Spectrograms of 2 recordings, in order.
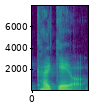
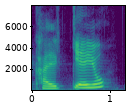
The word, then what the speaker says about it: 갈게요: And when it comes to this 갈게요, it has to be in a tensed way in the second syllable, like 갈게요. – Not 갈게요. – Yeah, not 갈게요, but 갈게요. – Yeah, it is spelled 갈게요, but you'll never hear a TIFF speaker say it like that, right.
